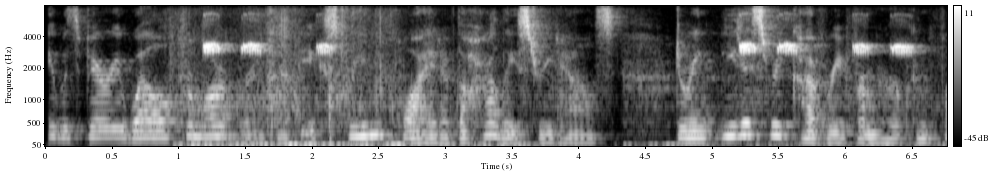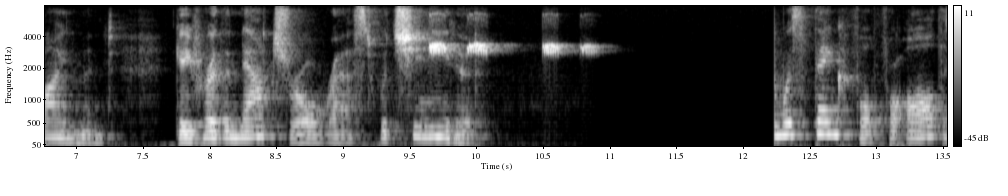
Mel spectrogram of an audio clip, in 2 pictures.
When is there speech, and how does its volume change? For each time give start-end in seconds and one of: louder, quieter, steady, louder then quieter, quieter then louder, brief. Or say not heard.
0.0-10.1 steady
12.2-13.4 brief.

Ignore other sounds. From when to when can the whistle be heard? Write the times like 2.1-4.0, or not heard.
1.0-2.2, 5.0-6.5, 9.2-10.9.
